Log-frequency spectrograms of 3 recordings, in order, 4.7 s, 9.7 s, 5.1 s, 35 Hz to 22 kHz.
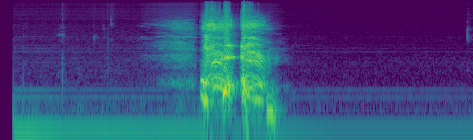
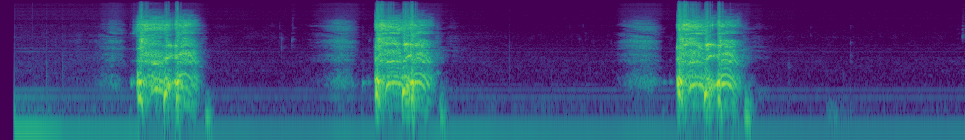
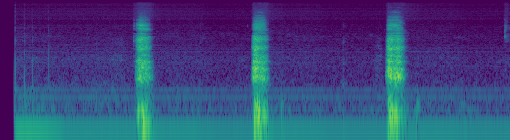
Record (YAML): cough_length: 4.7 s
cough_amplitude: 32768
cough_signal_mean_std_ratio: 0.34
three_cough_length: 9.7 s
three_cough_amplitude: 32768
three_cough_signal_mean_std_ratio: 0.38
exhalation_length: 5.1 s
exhalation_amplitude: 30226
exhalation_signal_mean_std_ratio: 0.28
survey_phase: beta (2021-08-13 to 2022-03-07)
age: 18-44
gender: Male
wearing_mask: 'No'
symptom_none: true
smoker_status: Never smoked
respiratory_condition_asthma: false
respiratory_condition_other: false
recruitment_source: REACT
submission_delay: 0 days
covid_test_result: Negative
covid_test_method: RT-qPCR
